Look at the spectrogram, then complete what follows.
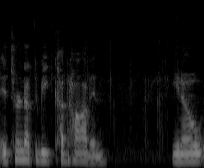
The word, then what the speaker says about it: Katahdin: I mean, Katadin. It turned out to be Katahdin. You know, it's just different ways of pronouncing things.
